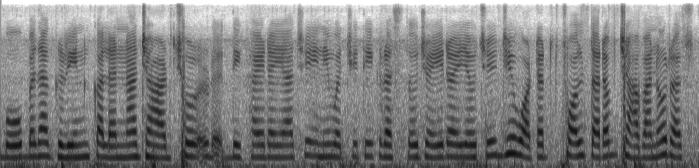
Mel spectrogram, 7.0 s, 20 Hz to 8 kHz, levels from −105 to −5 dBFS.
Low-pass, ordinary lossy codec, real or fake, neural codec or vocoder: 7.2 kHz; none; real; none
